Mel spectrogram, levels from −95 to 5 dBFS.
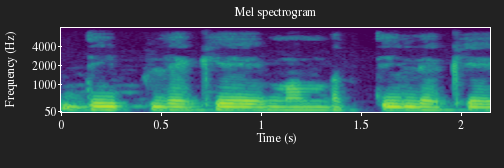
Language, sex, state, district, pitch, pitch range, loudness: Hindi, male, Uttar Pradesh, Jalaun, 110 Hz, 105-110 Hz, -15 LUFS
